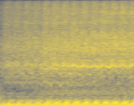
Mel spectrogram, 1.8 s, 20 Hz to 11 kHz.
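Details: Mitsubishi Galant 6 (E32A) with 4G37 engine at idle: uneven, lumpy idle with an irregular pulse and a faint whine. Rough idle/misfire, cause unknown; overhaul questioned.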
